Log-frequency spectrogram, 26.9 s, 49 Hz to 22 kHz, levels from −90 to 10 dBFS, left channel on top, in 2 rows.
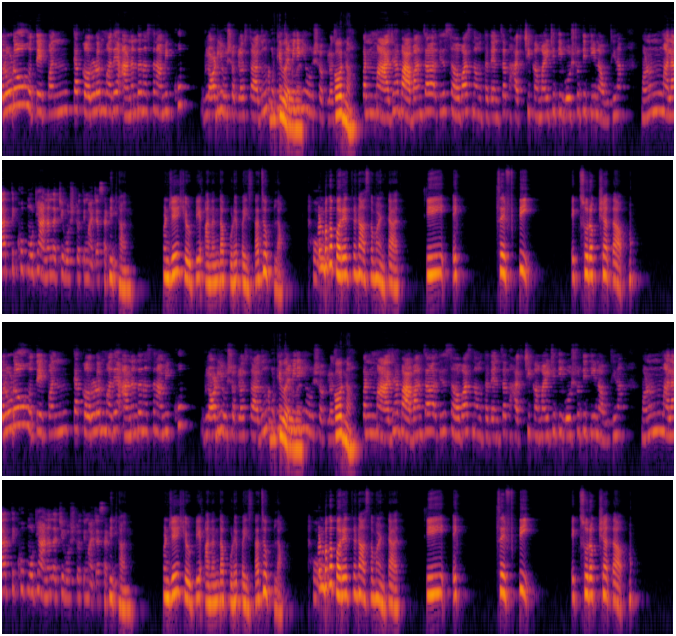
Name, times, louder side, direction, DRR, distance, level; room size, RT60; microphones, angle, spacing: voice 1, 0.0-3.6 4.0-6.7 7.2-12.4 12.8-15.7 19.6-20.0, left 2 dB, 25° left, 6 dB, 1.1 m, -28 dB
voice 2, 5.3-6.0 6.6-7.1 15.6-16.0 16.7-19.0 19.7-21.4 21.9-22.5 23.3-23.9 24.8-26.0, left 1 dB, 5° left, 12 dB, 0.4 m, -22 dB
9.8 x 4.2 x 4.3 m, 0.35 s
head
